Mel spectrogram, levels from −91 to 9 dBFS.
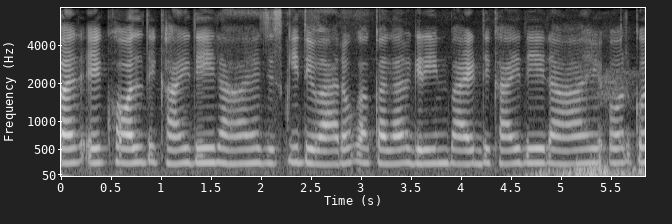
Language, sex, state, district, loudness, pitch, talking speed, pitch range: Hindi, female, Maharashtra, Dhule, -19 LUFS, 255 Hz, 195 wpm, 245-260 Hz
